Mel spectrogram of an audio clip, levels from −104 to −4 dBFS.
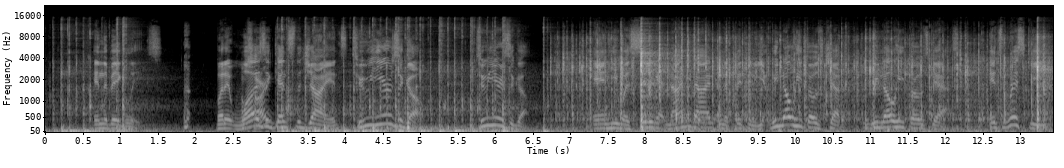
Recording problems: household noises; very loud; throughout; 5 dB above the speech

